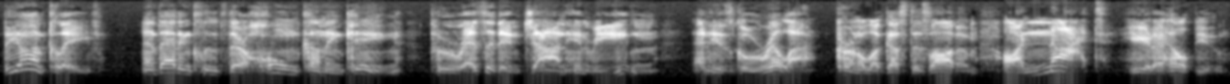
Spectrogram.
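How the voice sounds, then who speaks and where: An actor playing a brash, rebellious American wasteland radio DJ, talking in showy, punchy, slangy patter with a preacher's streak. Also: male voice, deep voice, expressive, a little slow, bright, forceful tone, dull audio, full character voice. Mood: urgent, preaching. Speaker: radio DJ and host. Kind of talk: high-energy radio DJ patter.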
